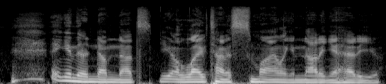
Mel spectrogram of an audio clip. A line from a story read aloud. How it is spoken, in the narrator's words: He laughed and said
